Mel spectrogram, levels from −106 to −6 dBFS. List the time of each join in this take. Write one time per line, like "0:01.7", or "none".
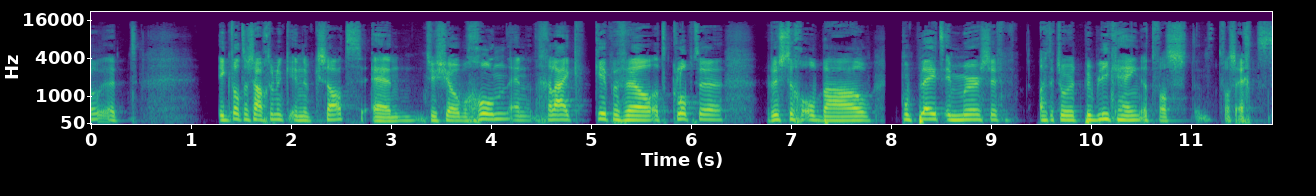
0:01.4
0:01.8
0:02.2
0:05.0
0:07.9
0:09.6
